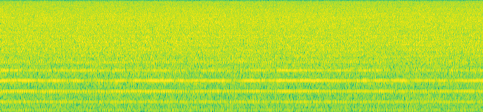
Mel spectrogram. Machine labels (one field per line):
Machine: fan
